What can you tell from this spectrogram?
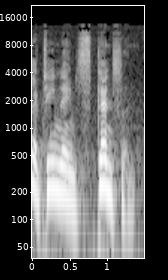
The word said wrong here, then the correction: Stetson: Stetson. – Yeah, that's how you pronounce it. S-T-E-T. – Yeah, just like the cowboy hat, Stetson.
